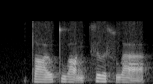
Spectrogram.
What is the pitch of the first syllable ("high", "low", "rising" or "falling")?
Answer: rising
